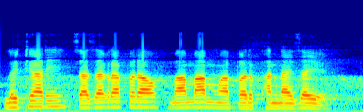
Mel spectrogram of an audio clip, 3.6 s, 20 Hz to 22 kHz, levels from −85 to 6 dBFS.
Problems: constant background noise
